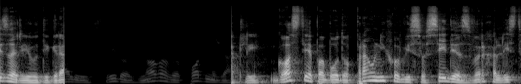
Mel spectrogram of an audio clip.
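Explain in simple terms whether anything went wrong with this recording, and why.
Something did go wrong. At 0.64 seconds the speech suddenly cuts out, and it comes back just as suddenly at 2.32 seconds. That is an audio dropout to a faint residue. For about 1.7 seconds, only a very faint trace of the sound remains, far quieter than normal. The break is abrupt, not like a natural pause or a fade. The likely cause is a brief loss of the signal while the line after it stayed switched on.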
